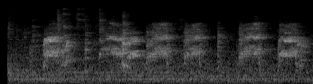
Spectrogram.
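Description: A lineolated parakeet gives a run of scratchy, chattering calls, about two bursts a second, harsh and mid-to-high pitched, with a soft background hiss.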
